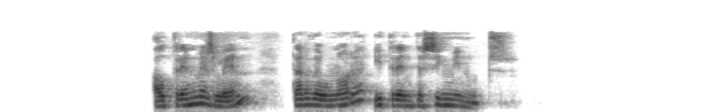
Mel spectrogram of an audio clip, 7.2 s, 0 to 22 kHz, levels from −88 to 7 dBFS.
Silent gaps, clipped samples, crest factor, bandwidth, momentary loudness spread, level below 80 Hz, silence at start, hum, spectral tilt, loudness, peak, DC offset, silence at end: none; under 0.1%; 18 dB; 8.2 kHz; 10 LU; -60 dBFS; 1.5 s; none; -4.5 dB/octave; -17 LUFS; -2 dBFS; under 0.1%; 2.15 s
